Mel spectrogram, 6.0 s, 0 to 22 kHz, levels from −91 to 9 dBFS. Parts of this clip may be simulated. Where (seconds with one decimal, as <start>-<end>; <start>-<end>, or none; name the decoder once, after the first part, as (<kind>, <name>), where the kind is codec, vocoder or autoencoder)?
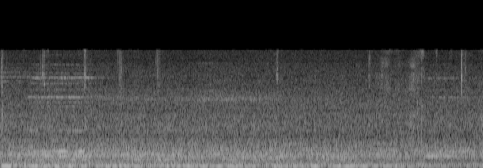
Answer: none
